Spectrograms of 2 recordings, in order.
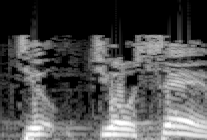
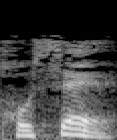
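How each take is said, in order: First: The name begins with a J sound. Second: The name begins with an H sound. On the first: The speaker calls it wrong. "不能念乔塞嘛" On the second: The speaker calls it right. "Jose 那个J 是念H 嘛"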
